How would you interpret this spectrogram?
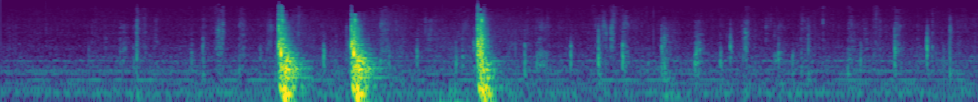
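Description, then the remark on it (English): Three heavy car doors thud shut in quick succession, loud, with a scatter of lighter clicks and taps around them as the car is locked, and no one talking. “Make sure you lock your doors.”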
